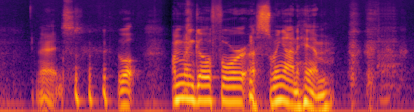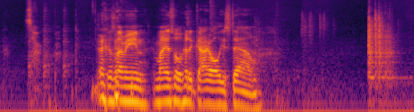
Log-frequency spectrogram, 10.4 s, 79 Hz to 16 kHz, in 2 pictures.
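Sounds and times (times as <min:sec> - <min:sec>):
speech: 0:00.5 - 0:04.2, 0:06.4 - 0:08.6
dice rolled onto a hard tabletop: 0:08.9 - 0:10.3.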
